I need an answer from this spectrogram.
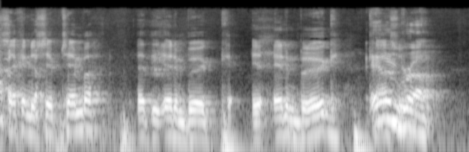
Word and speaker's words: Edinburgh: Saturday the 2nd of September at the Edinburgh. Edinburgh. It's spelled Berg. It's pronounced bruh.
